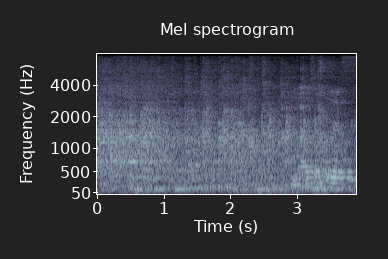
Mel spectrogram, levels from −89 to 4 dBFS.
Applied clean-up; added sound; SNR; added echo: none; none; none; reverberation time 1.1 s.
